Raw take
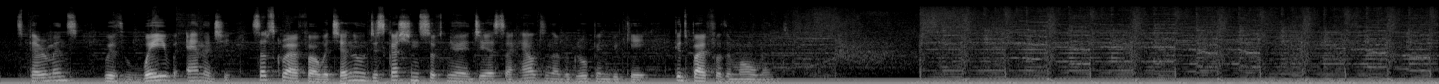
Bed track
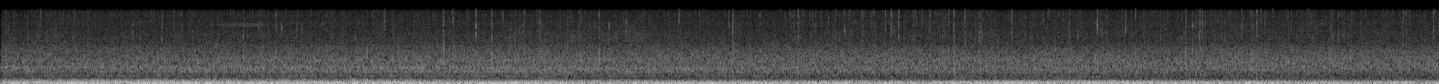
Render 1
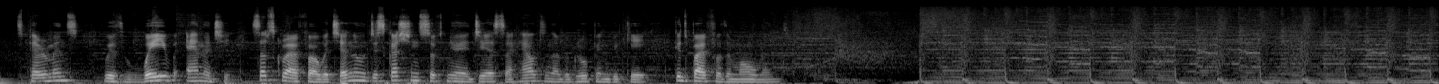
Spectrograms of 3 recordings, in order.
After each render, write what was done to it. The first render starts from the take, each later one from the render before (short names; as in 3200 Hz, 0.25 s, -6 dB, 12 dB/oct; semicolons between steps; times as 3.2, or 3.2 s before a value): de-hum 50 Hz, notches 5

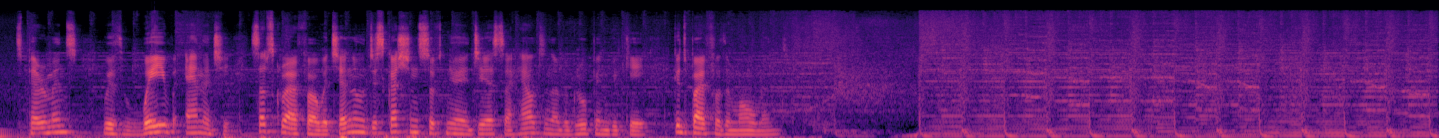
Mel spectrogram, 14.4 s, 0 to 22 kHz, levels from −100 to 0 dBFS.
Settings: gain -6 dB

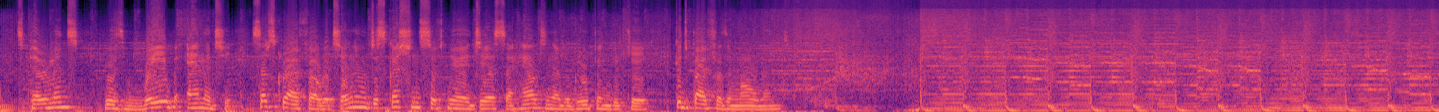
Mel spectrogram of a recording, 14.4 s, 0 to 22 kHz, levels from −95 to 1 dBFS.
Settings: sample leveller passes 5; three-band squash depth 40%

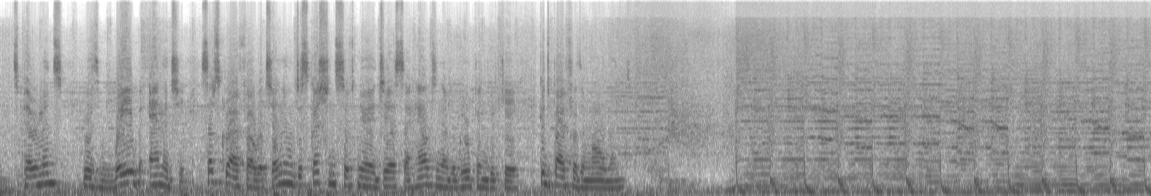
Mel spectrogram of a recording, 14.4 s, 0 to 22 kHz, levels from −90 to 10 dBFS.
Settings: add bed track -12.5 dB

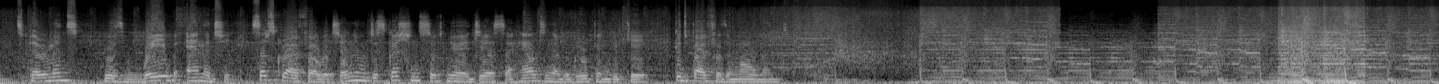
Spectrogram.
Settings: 3.13–5.23 air absorption 57 m; 10.6–11.58 LPF 1200 Hz 6 dB/oct; 12.78–13.65 gain +8.5 dB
